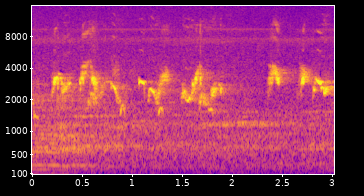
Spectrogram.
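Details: Red-whiskered bulbul used as a decoy bird in a trap for catching wild bulbuls: bright warbled phrases, rising and falling between about two and four kilohertz, in several short bursts over three seconds, fairly clean background.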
